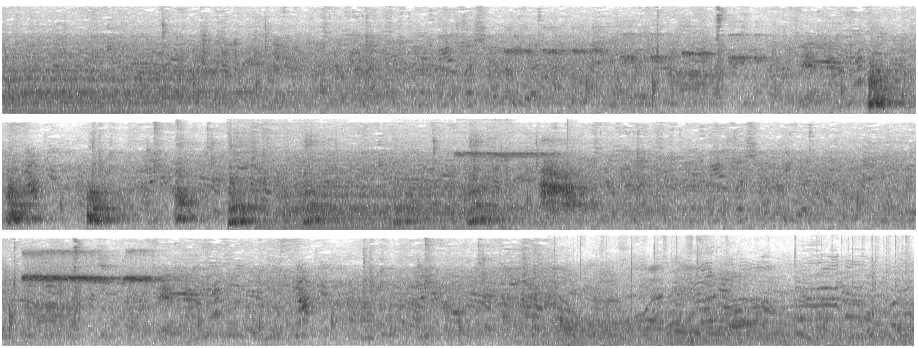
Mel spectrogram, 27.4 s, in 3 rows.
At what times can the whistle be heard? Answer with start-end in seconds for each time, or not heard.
5.0-7.7, 13.6-14.7, 18.4-19.9.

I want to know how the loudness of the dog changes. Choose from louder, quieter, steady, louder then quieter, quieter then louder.
quieter then louder.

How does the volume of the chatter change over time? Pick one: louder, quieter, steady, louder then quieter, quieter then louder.
steady.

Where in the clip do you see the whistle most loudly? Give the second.
19 s.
